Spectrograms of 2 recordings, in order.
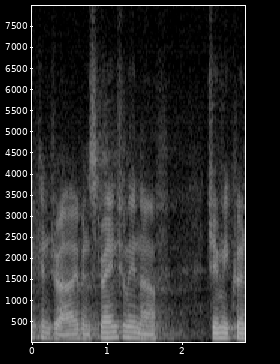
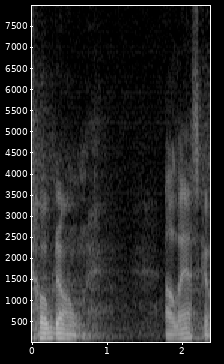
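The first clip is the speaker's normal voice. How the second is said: slow, thick, heavy Southern drawl. Retelling his wife on the phone when he came home, in Nancy's southern accent. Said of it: "Nancy talks really uh, southern accent".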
